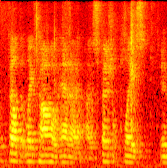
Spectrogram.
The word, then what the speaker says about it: Tahoe: heard it Danka Tahoe Tahoe rhymes with Washoe and that's kind of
